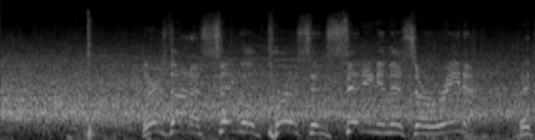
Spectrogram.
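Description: A wrestler's kick lands with a thud.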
